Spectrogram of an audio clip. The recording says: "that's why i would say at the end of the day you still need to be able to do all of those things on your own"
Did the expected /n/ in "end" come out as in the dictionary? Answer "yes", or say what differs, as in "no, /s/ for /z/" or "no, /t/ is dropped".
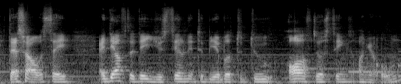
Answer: no, /n/ is dropped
